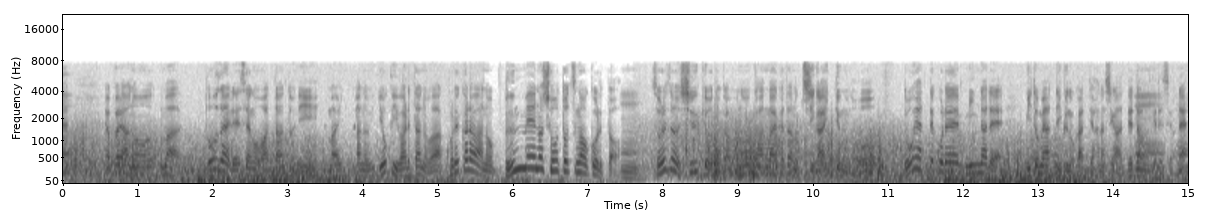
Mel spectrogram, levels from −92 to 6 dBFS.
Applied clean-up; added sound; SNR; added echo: none; Thunder; 0 dB; none.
